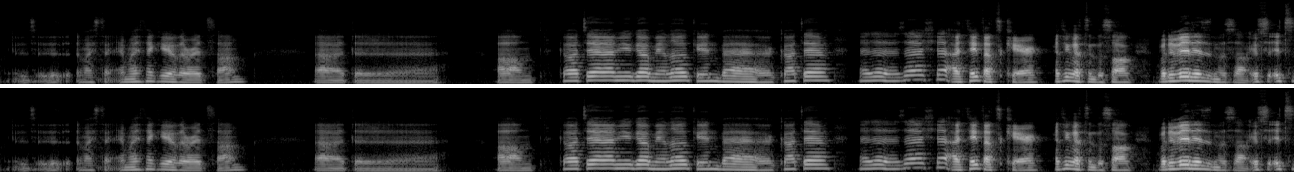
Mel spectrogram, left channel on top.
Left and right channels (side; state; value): both; identical; correlation 1.00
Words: am I thinking of the right song? Da, da, da, da. Goddamn, you got me looking back. Goddamn, I think that's Care. I think that's in the song. But if it is in the song, it's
